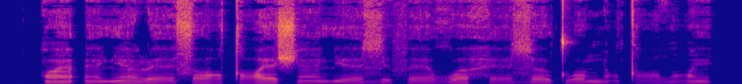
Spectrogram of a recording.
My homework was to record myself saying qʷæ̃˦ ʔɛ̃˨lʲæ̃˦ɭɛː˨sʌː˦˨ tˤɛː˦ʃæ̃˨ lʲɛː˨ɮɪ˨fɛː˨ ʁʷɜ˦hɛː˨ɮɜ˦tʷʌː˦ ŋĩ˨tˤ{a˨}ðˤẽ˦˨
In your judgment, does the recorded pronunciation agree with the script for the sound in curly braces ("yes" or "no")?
yes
